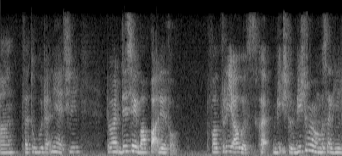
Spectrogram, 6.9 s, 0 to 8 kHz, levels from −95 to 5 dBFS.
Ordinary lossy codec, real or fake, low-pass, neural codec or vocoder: AAC, 32 kbps; fake; 7.2 kHz; vocoder, 22.05 kHz, 80 mel bands, WaveNeXt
